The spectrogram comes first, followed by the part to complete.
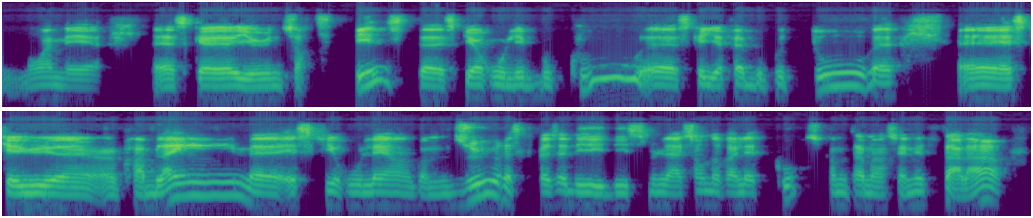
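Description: Speaking with a Quebec accent, a man talks at a fairly quick pace and a fairly low pitch. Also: ordinary pitch variation, big swings in loudness. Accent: Québécois French. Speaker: podcast co-host. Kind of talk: casual chat.

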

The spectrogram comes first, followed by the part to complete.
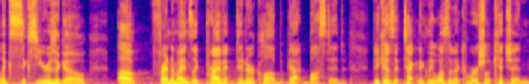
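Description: A man with an American accent speaks at a moderate pace in a plain, everyday voice. His pitch is medium with ordinary variation, on a very clean recording with a silent background. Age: 40s. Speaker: podcast co-host, former DJ. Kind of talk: casual chat. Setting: studio.

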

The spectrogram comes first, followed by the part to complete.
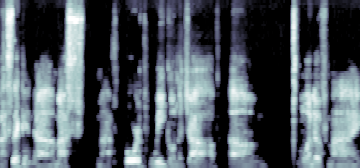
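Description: A man speaks with an American accent. The sound is dry and close, with no echo. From West Virginia. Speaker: pastor and former NFL player. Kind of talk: interview conversation.

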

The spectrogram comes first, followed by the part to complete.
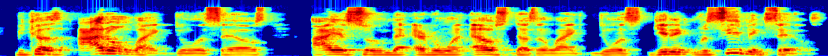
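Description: At a moderate pace, a man speaks at medium pitch with ordinary pitch variation in an unremarkable speaking voice. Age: 30s. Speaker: motivational speaker and coach. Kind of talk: casual interview.

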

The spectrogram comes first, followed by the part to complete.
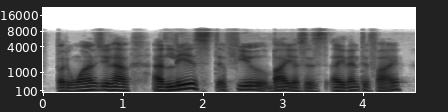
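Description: Against a quiet background, a man is speaking. He has a Spanish accent. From Mexico. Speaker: finance executive. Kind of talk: podcast interview.

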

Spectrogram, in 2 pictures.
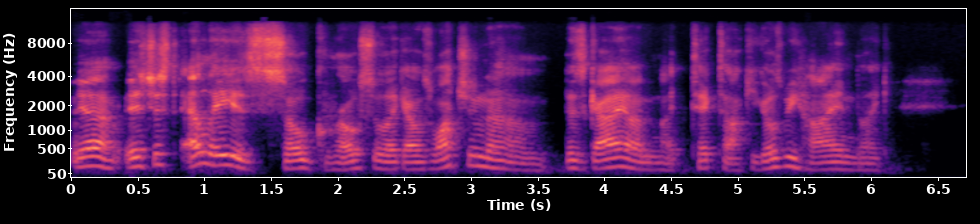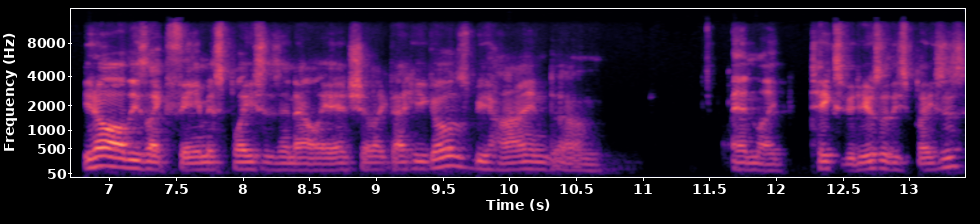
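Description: In a quiet background, a man with a Canadian accent speaks at a moderate pace in a medium pitch, with ordinary pitch variation and a normal speaking voice. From Canada. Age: 20s. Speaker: auto detailer and podcaster. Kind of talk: casual chat.

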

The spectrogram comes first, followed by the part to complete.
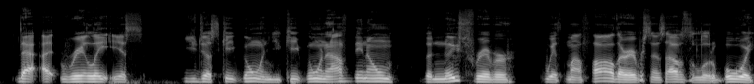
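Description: A man with a Southern US accent, medium pitch and fairly even intonation, in a dry, close sound with no echo. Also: moderate pace. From North Carolina. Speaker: tournament angler. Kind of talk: interview.

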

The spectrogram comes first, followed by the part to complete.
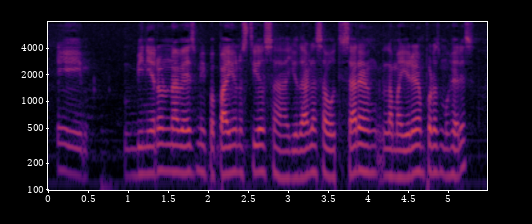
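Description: Talking at a fairly quick pace, a man uses a fairly high pitch and a monotone, flat intonation. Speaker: youth church leader. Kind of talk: casual chat. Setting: at home.

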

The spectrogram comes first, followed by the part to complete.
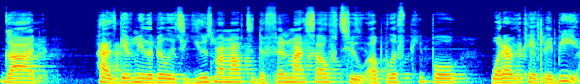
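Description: A woman talks at a fairly quick pace in a medium pitch. She has an ordinary speaking voice. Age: 20s. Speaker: podcast co-host, college student. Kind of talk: casual chat.

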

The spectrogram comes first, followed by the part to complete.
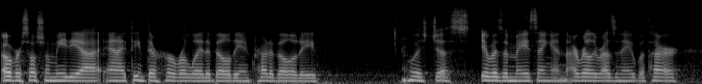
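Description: Against a silent background in a very clean recording, a woman with a fairly low pitch speaks at a very fast pace in a monotone, flat intonation. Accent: American. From US West Coast, San Francisco Bay Area. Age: 20s. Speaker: PhD researcher. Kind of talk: interview. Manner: casual, filler-heavy.

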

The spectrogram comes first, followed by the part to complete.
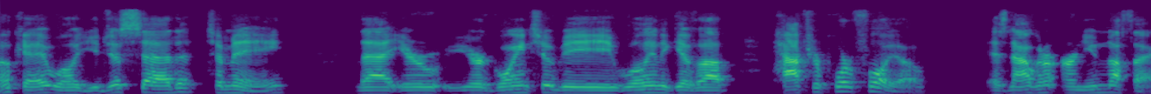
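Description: The man's voice sits fairly low, with ordinary pitch variation. He talks at a fairly slow pace.

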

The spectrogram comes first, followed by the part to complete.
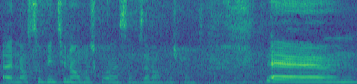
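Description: Over noticeable background noise and audible room echo, a woman talks in a fairly high voice with fairly even intonation. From Lisbon, Portugal. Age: young. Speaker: university student and table tennis athlete. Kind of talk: casual interview.

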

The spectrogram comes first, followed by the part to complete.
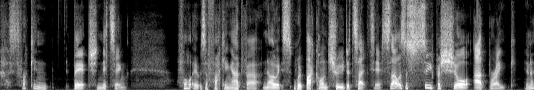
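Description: A man's fairly high voice with a British accent, lively intonation and a fairly slow pace, in a very clean, dry, close recording with a silent background and no echo. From UK. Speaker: commentator. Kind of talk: angry rant, sweary commentary over a TV episode, sarcastic mocking tirade. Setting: home recording, audio-only commentary while watching.

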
